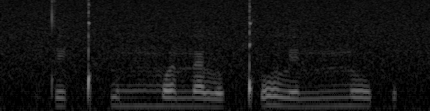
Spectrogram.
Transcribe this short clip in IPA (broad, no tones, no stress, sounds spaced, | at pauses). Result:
t e ǃʰ ɯ mː ʌ n a l o ǃʼ o l e nː o f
